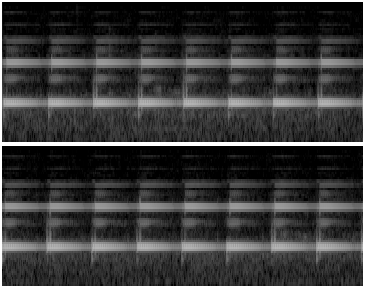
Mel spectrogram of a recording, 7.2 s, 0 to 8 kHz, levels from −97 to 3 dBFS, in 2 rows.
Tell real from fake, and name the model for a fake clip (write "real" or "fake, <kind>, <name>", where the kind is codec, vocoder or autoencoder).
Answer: real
